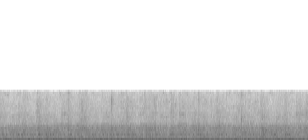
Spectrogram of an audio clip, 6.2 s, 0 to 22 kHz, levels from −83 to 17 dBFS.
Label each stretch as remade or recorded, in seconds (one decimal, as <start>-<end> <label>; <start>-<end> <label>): 0.0-3.7 recorded; 3.7-4.7 remade; 4.7-6.2 recorded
